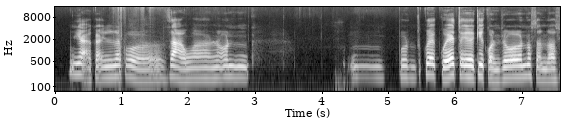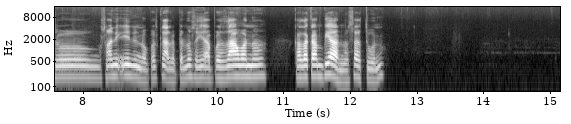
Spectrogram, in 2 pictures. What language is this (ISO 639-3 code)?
mtx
